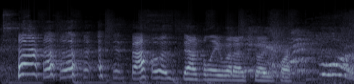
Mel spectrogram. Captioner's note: laughs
